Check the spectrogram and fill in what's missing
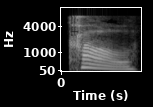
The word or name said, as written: culling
